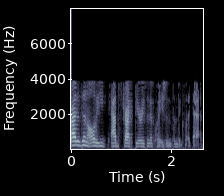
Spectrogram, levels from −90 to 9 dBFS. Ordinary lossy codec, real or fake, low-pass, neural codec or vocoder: AAC, 16 kbps; fake; 7.2 kHz; codec, 16 kHz, 1 kbps, FunCodec, trained on LibriTTS, 50 frames a second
